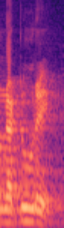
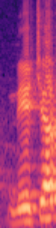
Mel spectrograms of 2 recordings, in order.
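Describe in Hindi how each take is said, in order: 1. लिखे अनुसार पढ़ा जाता है, 'na-too-re'। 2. सामान्य तरीके से कहा जाता है, 'nay-cher'। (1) "पढ़ो नटूरे" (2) "लिखो नेचर"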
